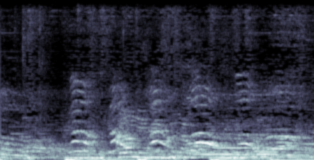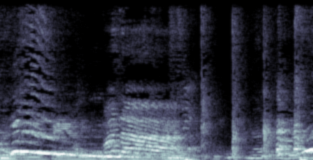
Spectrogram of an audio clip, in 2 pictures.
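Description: Young children's excited voices, chattering and calling out over karaoke backing music, with one long falling vocal glide a little over three seconds in.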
